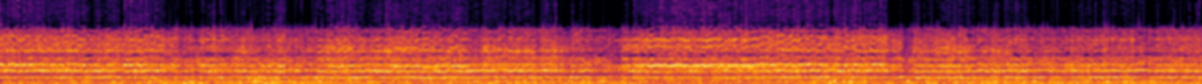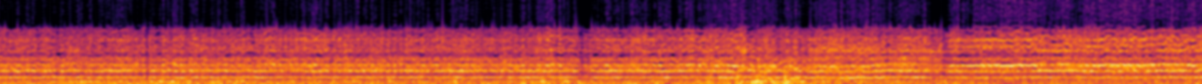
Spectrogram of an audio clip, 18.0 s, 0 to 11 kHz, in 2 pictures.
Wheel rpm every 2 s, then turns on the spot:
230, 220, 220, 230, 230, 230, 230, 220, 220.
none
